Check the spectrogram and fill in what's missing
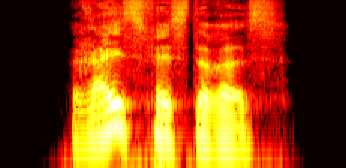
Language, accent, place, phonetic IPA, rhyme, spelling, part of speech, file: German, Germany, Berlin, [ˈʁaɪ̯sˌfɛstəʁəs], -aɪ̯sfɛstəʁəs, reißfesteres, adjective, De-reißfesteres.ogg
- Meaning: strong/mixed nominative/accusative neuter singular comparative degree of reißfest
